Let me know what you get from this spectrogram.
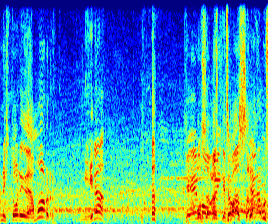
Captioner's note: laugh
